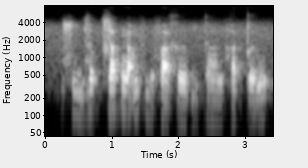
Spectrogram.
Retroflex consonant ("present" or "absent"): absent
